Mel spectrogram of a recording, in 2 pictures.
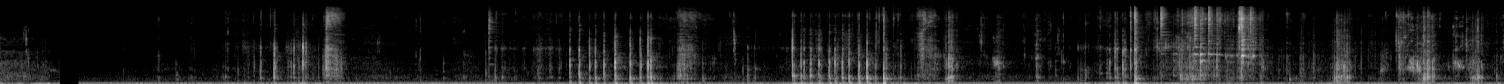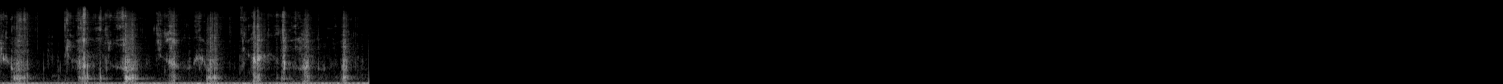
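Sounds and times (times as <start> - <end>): crunchy biting and chewing: 1.3 - 18.8.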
